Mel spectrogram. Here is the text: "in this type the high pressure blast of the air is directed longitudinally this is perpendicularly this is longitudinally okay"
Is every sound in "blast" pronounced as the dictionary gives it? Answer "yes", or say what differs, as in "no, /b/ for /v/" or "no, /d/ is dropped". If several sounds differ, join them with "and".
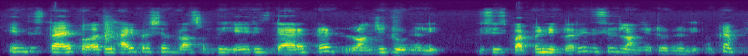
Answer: no, /t/ is dropped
